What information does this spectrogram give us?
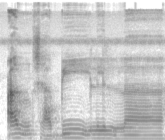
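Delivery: Ansabilillah very slow with a light lam; slow Quran demo, thin lam; thin Allah. Shown as a demonstration. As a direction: recite it with tarqiq. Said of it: "dibaca tipis".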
